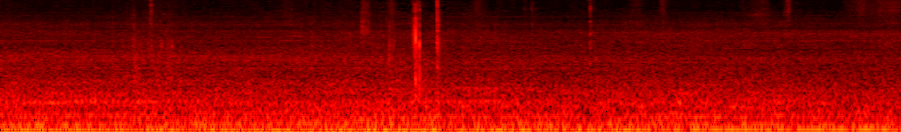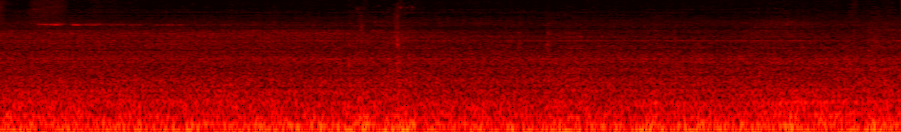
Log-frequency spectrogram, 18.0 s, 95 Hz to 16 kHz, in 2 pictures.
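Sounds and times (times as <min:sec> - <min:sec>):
car driving in traffic: 0:00.0 - 0:18.0.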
